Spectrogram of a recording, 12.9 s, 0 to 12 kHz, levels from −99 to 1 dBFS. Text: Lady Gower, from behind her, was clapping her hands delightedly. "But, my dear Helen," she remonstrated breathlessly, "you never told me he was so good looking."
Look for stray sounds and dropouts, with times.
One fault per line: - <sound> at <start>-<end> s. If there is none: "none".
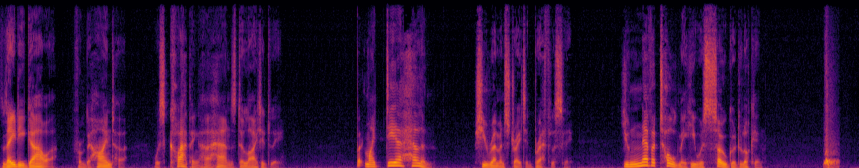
- whoosh at 12.3-12.6 s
